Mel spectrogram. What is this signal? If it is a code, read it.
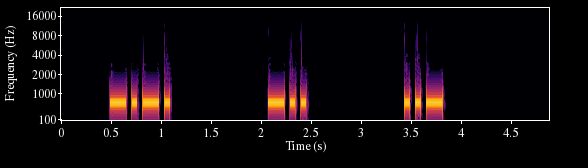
Morse code, heard as a keyed tone, about 22 wpm, spaced as for 8 wpm, 700 Hz. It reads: CDU
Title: USA Call Signs - 6 Characters - 6x Character Spacing - 22wpm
